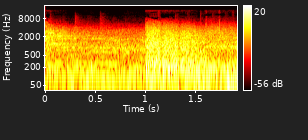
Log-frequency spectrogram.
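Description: A tear gas canister, fired by a police officer to break up an unruly downtown demonstration, goes off with a single sudden bang partway through. A harsh, noisy rush follows and lingers over a steady background of rough commotion.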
